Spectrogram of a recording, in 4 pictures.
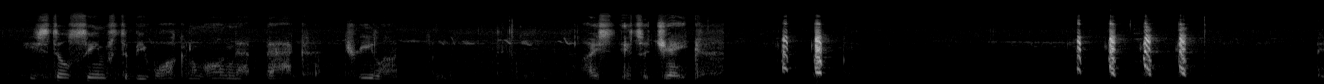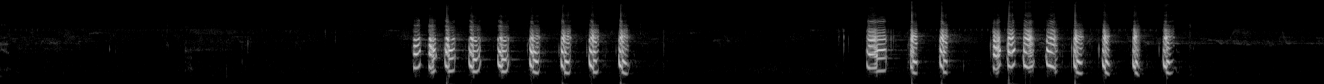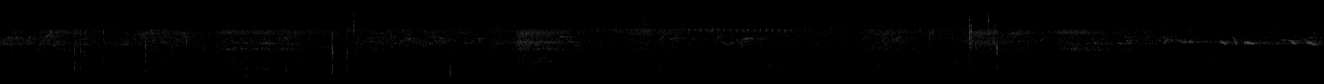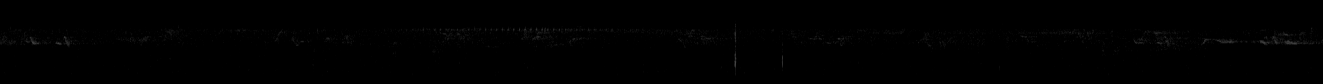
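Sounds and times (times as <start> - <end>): faint songbird chirps: 0.2 - 8.5, 9.3 - 52.9
turkey call hen yelps: 10.8 - 12.0, 17.4 - 19.6, 21.9 - 25.1.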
